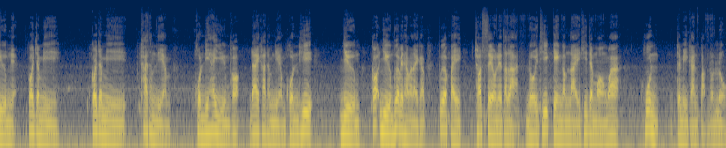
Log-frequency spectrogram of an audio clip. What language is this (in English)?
Thai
